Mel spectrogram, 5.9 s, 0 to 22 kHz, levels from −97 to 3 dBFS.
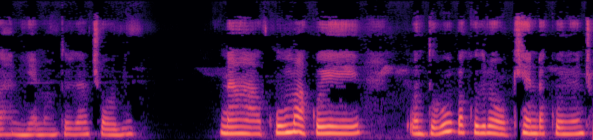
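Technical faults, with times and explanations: Throughout, MP3 compression: the speech sounds watery and swirly, likely from a low-bitrate encode, around 64 kbps, dropping weak frequency lines.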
